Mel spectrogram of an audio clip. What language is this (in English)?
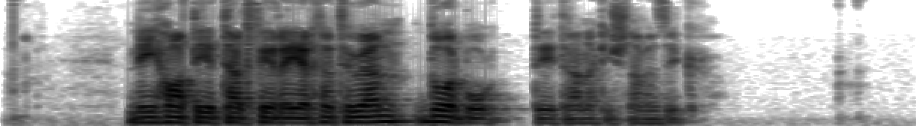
Hungarian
